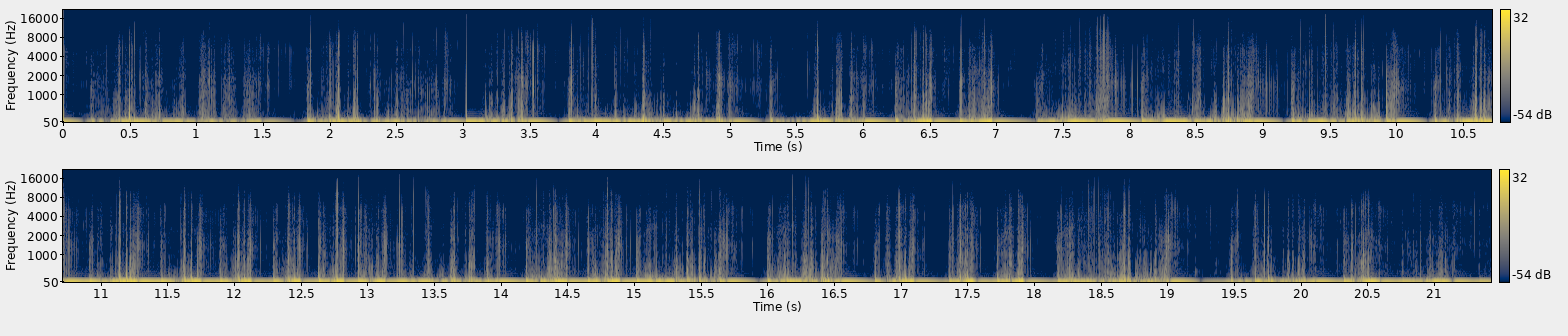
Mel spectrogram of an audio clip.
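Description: Loud trampling footsteps pound on without pause, a dense, irregular barrage of heavy thuds mixed with crunching and crackling as things get stepped on. No voices.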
